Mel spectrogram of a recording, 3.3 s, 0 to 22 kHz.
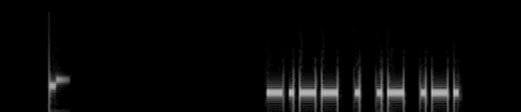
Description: Morse code, heard as a keyed tone, about 34 wpm, 700 Hz. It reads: YEAR
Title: ES:S Suffix - Top 100 Words with Base Words 35wpm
